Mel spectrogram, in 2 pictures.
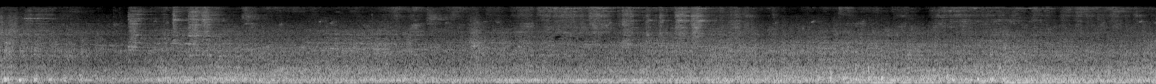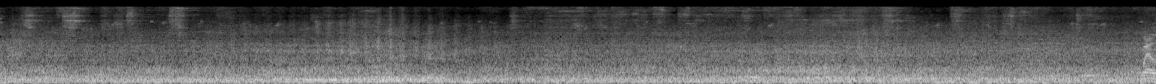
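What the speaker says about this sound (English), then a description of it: "Loaded autoracks headed south, a common sight on the Toledo Sub" A southbound freight train of loaded autoracks rolls past on the Toledo Sub, a continuous rumble of cars with faint clickety-clack and occasional wheel squeal, steady throughout with no talk.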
